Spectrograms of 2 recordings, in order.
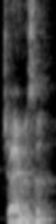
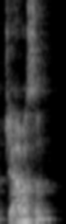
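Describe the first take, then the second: First: "Jameson" said JAYM-uh-sun; "Jameson" starting like the name James; long-A Jameson. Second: "Jameson" said JAM-uh-sun; "Jameson" starting like the word jam; short-A Jameson. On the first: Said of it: "Is it Jameson or Jameson?". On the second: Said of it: "Like jam". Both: Shown as a demonstration.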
